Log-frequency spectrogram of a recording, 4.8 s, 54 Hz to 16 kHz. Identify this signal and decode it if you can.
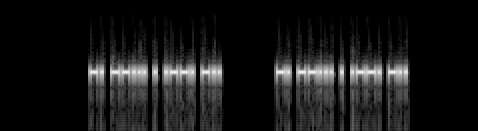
Morse code, heard as a keyed tone, about 46 wpm, 700 Hz. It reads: N7EPD N7EPD
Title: USA Call Signs - 5 Characters - Repeated 2x - 45wpm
